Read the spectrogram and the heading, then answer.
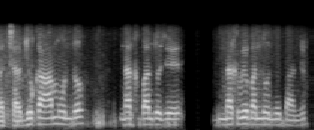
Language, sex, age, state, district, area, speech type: Sindhi, male, 30-45, Delhi, South Delhi, urban, conversation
